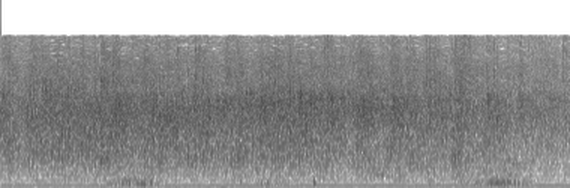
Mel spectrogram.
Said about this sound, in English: If you love Pastor and his precious wife, give them a hand of love.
